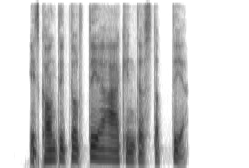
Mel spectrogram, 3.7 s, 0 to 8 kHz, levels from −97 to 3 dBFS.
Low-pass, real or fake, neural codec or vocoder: 7.2 kHz; fake; codec, 16 kHz in and 24 kHz out, 0.4 kbps, LongCat-Audio-Codec, two codebook decoder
